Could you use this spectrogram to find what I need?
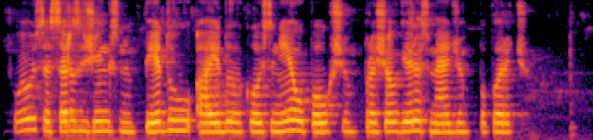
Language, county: Lithuanian, Kaunas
